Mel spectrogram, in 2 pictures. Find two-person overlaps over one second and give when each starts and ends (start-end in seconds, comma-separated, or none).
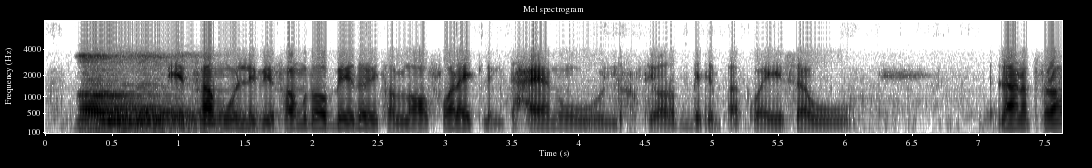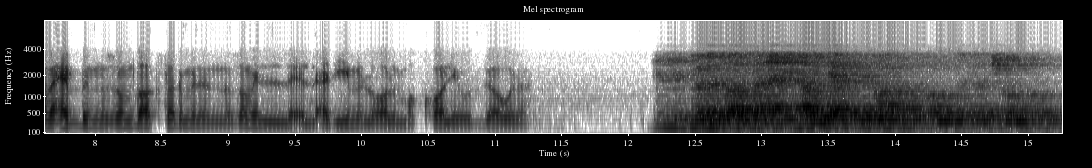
none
